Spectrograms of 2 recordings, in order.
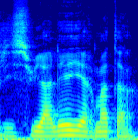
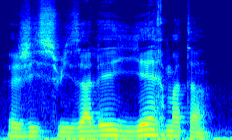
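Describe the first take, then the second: First: Suis and allé are said with no linking z. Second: A z sound links suis to allé. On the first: "On peut aussi dire" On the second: "on rajoute un Z pour faire la liaison"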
